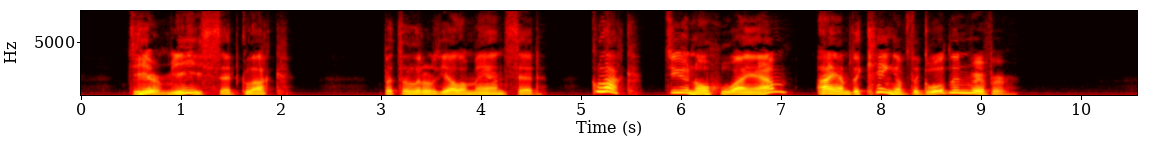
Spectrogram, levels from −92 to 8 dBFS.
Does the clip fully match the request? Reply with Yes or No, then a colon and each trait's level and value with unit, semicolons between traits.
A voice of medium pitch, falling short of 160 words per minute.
Yes: medium, 165 Hz; average, 140 wpm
